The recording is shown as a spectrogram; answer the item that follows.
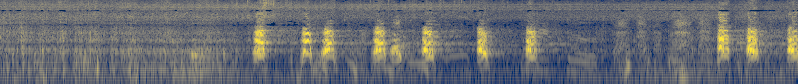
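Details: Portuguese Water Dog in the water barking repeatedly, short sharp barks in bursts after a quiet start, about one or two per second, with splashing and background noise.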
